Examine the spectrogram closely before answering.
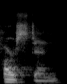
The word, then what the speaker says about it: Hairston: the immigrant who was the original hairston pronounced hearthstone by the scottish and um immigrated over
